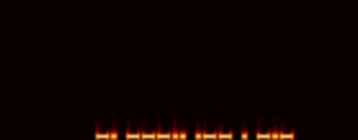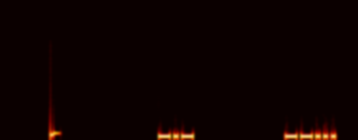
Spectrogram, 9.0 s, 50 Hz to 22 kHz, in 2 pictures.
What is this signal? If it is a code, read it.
Morse code, heard as a keyed tone, about 25 wpm, spaced as for 16 wpm, 700 Hz. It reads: N8WEK K7
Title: USA Call Signs - 5 Characters - 8x Character Spacing - 25wpm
